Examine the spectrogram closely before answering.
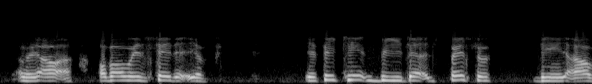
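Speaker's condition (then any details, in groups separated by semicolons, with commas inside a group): Cerebral palsy; balance and posture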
